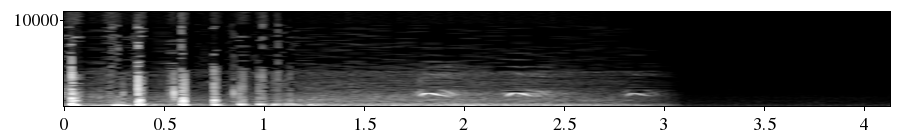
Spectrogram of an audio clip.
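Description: A quick run of sharp knocks in the first second, then a bird calling three times over outdoor background noise. The sound cuts off about three seconds in.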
